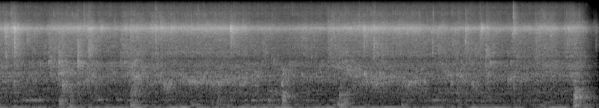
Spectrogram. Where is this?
in a restroom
